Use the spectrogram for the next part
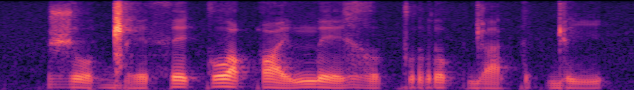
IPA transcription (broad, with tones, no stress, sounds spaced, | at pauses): ʒ o˧˩˧ ɡ͡ǁ e˩ θ e˥˩ k o˥˩ qʷ e˧˩˧ m e˧˩˧ ɣ ɤ˩˧˩ k r o˥˩ k ɖ a˧˩˧ k | ɖ i˧˩˧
